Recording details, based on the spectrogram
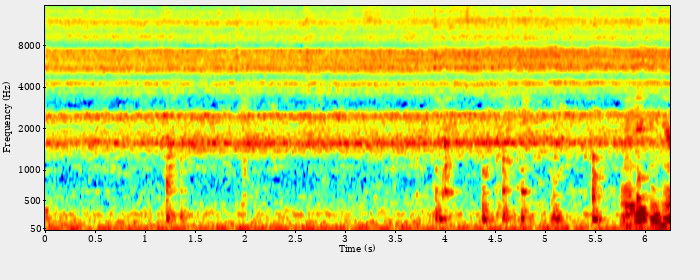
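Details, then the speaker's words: Large-volume cool-aerosol jet nebulizer with water poured into the tubing to simulate condensation: steady jet hiss with irregular bubbling and gurgling, jet noise changed, creating back pressure in the system. "gurgling and the noise of the jet changed as well there's a very different sound here now what this will do is create back pressure in the system"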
